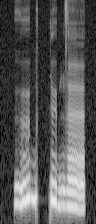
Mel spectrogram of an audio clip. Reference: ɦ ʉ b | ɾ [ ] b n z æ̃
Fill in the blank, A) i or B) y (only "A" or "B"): B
